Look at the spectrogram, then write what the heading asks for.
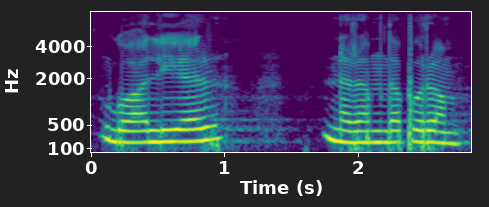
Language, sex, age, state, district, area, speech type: Hindi, female, 18-30, Madhya Pradesh, Hoshangabad, rural, spontaneous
